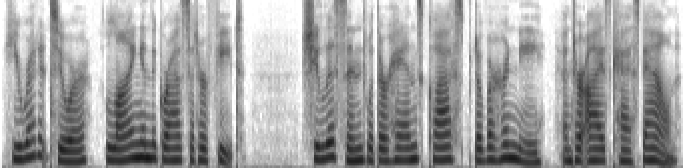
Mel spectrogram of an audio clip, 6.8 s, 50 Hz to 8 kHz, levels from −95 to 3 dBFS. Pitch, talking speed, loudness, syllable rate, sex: 210 Hz, 230 wpm, -16 LUFS, 5.3 syllables/s, female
